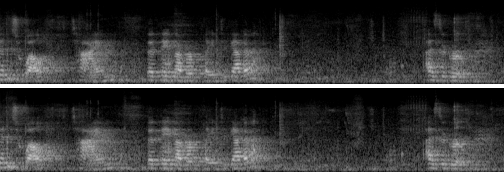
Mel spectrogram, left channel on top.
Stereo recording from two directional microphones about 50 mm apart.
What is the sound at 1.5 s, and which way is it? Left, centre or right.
Speech, left.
